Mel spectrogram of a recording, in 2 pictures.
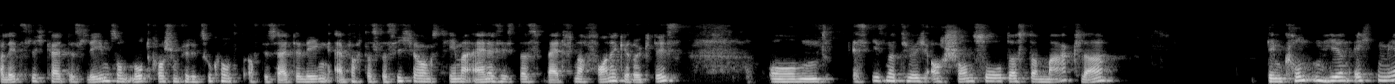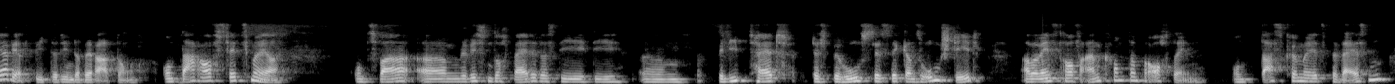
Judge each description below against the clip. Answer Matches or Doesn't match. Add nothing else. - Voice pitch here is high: Doesn't match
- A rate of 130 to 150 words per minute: Doesn't match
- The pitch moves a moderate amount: Matches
